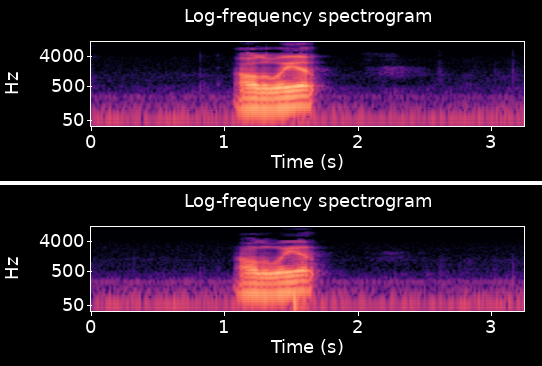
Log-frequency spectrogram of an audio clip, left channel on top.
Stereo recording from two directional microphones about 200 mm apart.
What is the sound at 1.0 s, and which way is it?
Speech, 20° left (ahead or behind).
